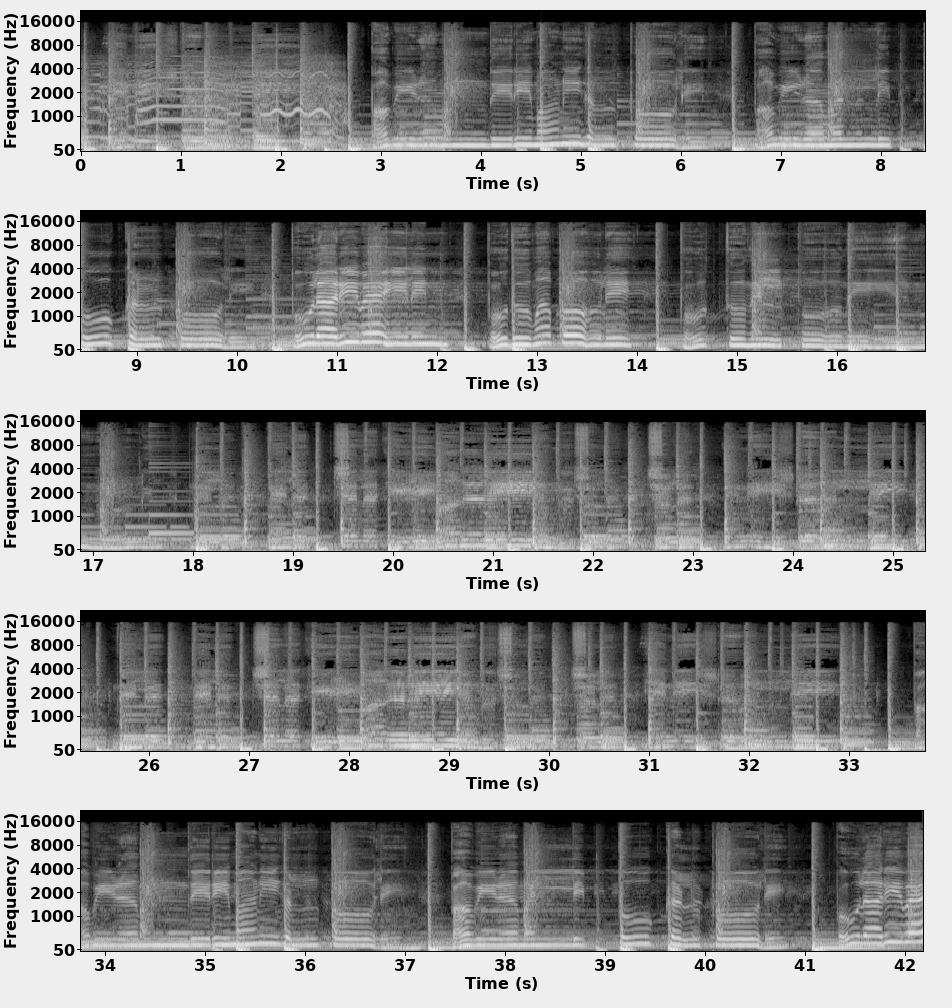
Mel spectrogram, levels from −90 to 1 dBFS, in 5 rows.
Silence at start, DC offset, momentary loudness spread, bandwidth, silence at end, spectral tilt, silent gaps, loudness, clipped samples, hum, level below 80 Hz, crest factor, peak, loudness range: 0 s; under 0.1%; 7 LU; 16 kHz; 0 s; -6 dB/octave; none; -16 LUFS; under 0.1%; none; -24 dBFS; 16 dB; 0 dBFS; 5 LU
